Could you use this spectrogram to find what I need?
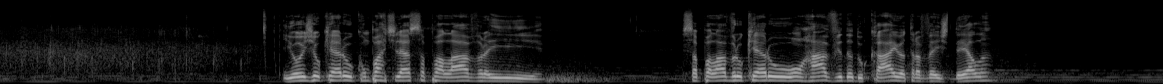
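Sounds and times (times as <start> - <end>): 
audience applause: 0.0 - 2.8
speech: 2.8 - 5.6, 6.9 - 10.0.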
